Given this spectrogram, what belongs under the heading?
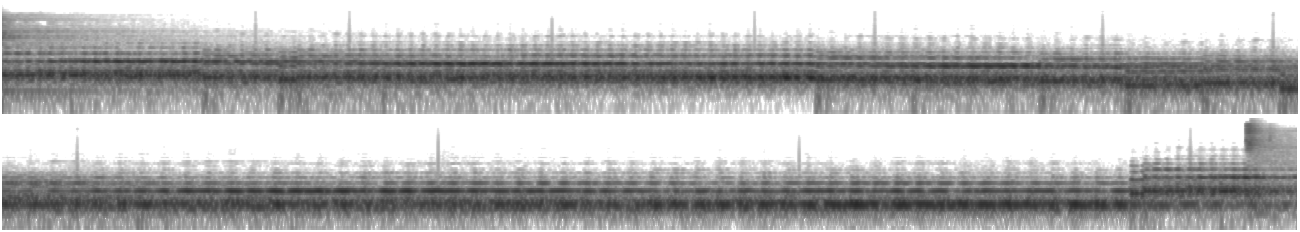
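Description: A dry, sustained synth lead line plays alone, slowly moving between held tones with a steady, even level and no talking.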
